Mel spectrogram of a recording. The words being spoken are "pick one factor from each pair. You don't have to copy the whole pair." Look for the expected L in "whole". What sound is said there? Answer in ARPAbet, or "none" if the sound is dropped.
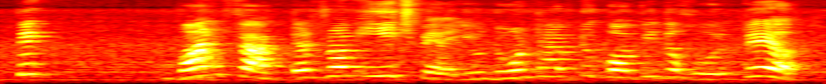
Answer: L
